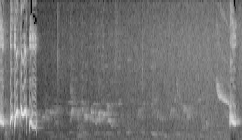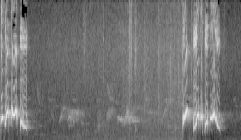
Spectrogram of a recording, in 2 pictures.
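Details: Red-whiskered bulbul kept as a cage bird, singing in the doubled style for teaching young birds: three short, rapid phrases of clipped whistled notes spaced about four seconds apart over faint background hiss.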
